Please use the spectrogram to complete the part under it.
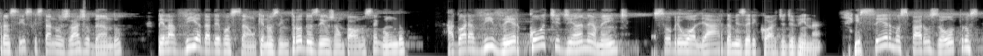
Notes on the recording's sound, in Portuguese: na Igreja São Sebastião em 05/07/2016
